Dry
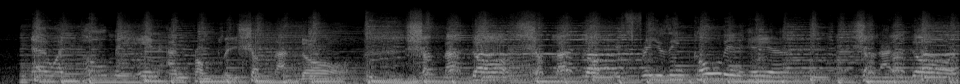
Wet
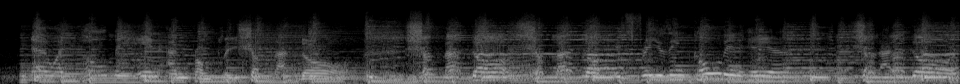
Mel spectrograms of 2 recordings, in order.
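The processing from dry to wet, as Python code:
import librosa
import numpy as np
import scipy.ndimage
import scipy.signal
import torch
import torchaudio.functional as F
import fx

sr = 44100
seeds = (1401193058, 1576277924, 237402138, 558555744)

y = fx.peak_eq(x, sr, hz=340.0, db=15.0, octaves=1.5)
y = y * 10.0 ** (-5.5 / 20.0)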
